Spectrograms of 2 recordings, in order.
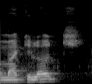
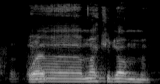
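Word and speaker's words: McCollum: Bon, pour mieux prononcer, pour prononcer le vrai nom, c'est quoi, McCulloch? McCullum.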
